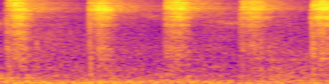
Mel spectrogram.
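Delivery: t said as a crisp unvoiced tap; phonics sound t. Shown as a demonstration. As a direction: tap out t, t, t softly. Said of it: "Can you remember what this one is?".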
